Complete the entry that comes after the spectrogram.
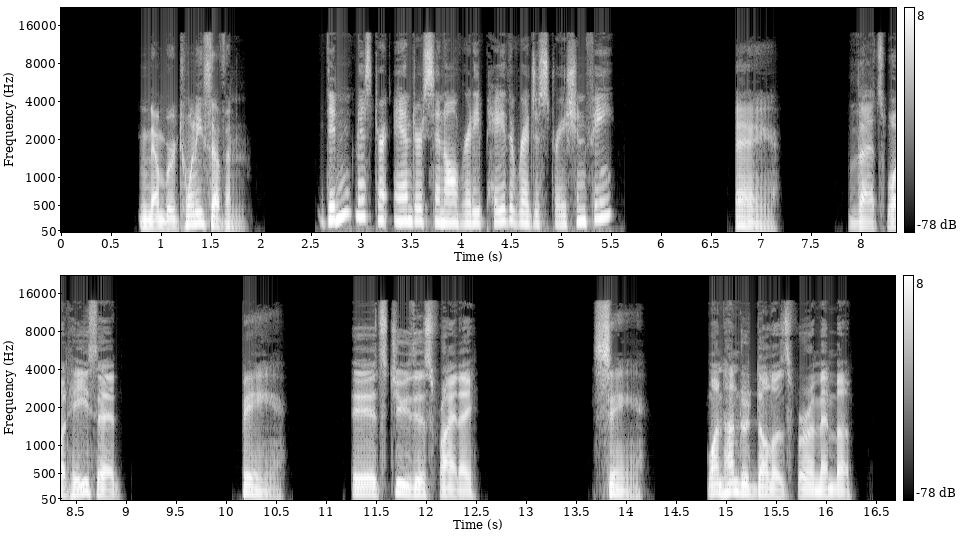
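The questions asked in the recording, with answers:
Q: Didn't Mr. Anderson already pay the registration fee?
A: A: That's what he said.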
